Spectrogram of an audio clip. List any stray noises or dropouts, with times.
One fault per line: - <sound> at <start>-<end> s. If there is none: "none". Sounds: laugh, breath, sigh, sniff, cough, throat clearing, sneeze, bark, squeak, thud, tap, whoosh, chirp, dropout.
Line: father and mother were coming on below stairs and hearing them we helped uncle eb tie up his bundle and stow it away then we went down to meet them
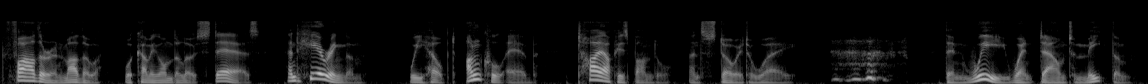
- laugh at 8.3-9.1 s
